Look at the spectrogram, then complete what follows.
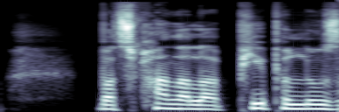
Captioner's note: speaking Arabic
